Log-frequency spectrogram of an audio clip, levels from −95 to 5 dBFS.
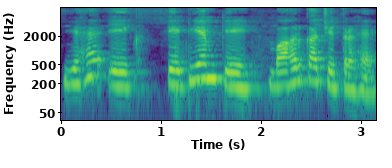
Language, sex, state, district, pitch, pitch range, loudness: Hindi, female, Bihar, Samastipur, 180 Hz, 170-220 Hz, -16 LUFS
